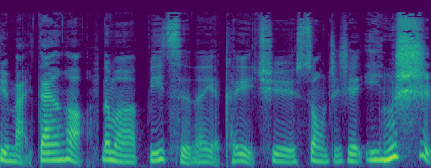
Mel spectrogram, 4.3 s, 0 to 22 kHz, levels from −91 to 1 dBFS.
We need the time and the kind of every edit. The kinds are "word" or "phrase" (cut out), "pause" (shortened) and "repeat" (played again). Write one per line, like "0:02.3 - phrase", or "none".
0:01.0 - pause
